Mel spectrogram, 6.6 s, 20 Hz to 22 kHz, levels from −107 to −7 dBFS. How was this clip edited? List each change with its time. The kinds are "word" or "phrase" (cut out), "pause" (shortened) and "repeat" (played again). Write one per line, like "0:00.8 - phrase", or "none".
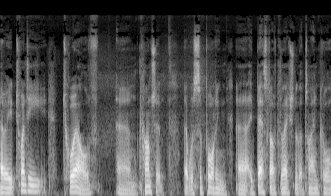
0:04.6 - pause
